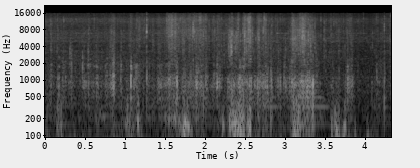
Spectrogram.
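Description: Chromag Stylus steel hardtail mountain bike descending a rocky dirt trail: tyres crunching over loose stones and the bike clattering and rattling with each knock. The clatter is busiest from about a second and a half in until shortly before the end.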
